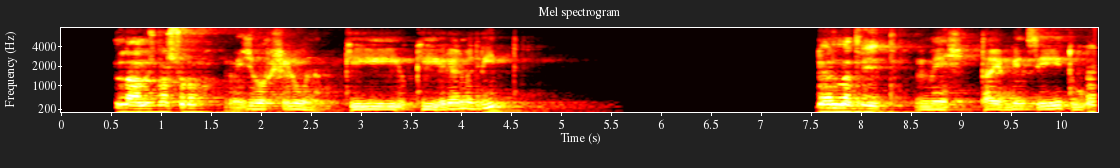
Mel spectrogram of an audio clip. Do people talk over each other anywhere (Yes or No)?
No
